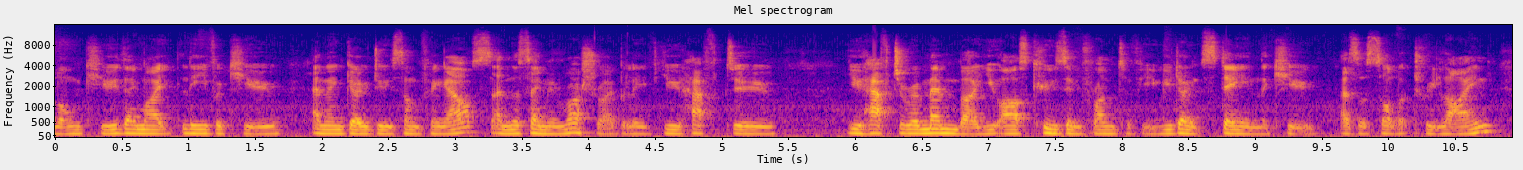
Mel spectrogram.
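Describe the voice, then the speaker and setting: In an Essex accent, a man speaks at medium pitch and a moderate pace. His intonation stays monotone and flat over noticeable background noise. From England, Essex. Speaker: English teacher. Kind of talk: casual chat.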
